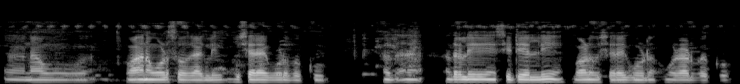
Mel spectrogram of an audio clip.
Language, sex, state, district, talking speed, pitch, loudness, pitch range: Kannada, male, Karnataka, Bijapur, 120 wpm, 110 Hz, -20 LUFS, 105-115 Hz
